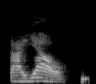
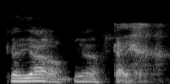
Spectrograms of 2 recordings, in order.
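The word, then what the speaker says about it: Callao: Kayajjo looks beautiful. The seapport. Yes. Cayo. Am I say how do you pronounce it? Cayao. Cayao.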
